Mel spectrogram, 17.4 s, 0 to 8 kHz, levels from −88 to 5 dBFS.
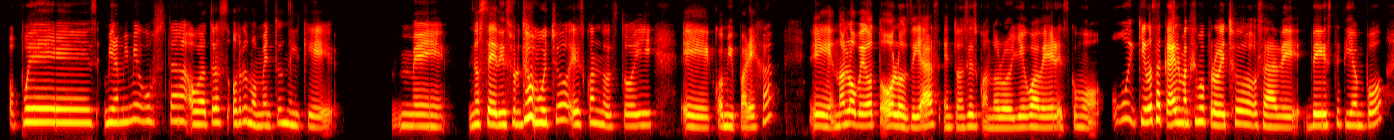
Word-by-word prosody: O 225 0 -16
pues 265 -1 +1
mira, 260 +1 0
a - - -4
mí 270 +1 -4
me 310 +1 -5
gusta 290 0 -6
o 240 0 +2
otras 265 +3 -3
otros 255 +3 -4
momentos 215 +1 -5
en 255 - -2
el 215 -2 -6
que 210 - -6 0.6
me 210 -2 -3 0.2
no 230 +4 -2
sé, 235 -1 +5
disfruto 235 +10 +4
mucho, 260 +4 0
es 235 -4 -1
cuando 250 -5 -3
estoy, 210 +2 -5 0.3
eh, 185 -2 0
con 200 - -3
mi 200 -1 0
pareja, 200 - -3 0.4
eh, 205 -2 +2
no 210 +2 +2
lo 240 +1 +4
veo 215 0 +4
todos 215 0 +3
los 200 -3 +4
días, 190 +5 +2
entonces, 190 +1 -4
cuando 180 -3 -6
lo 180 0 +2
llego 185 +2 0
a 195 - +4
ver 185 0 +2
es - - -5
como, 195 -1 -8
uy, 315 -2 -9
quiero 280 -1 +5
sacar 245 -7 +7
el 260 - +1
máximo 275 +3 +1
provecho 225 +2 +2
o 215 - -4
sea, 200 -3 +1
de 190 -1 -2
de 210 +2 +4
este 215 +3 -4
tiempo, 220 +4 -4
225 Hz, 180 wpm, -22 LUFS, 205-260 Hz, 0.6 s, sacar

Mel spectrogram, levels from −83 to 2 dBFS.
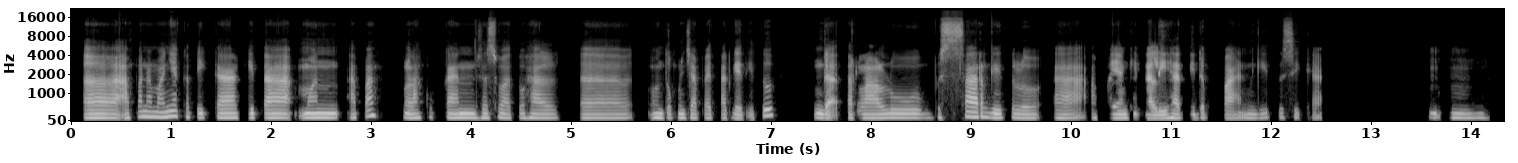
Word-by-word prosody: eee, 140 0 +6
apa 140 +6 -8
namanya 175 +1 +2
ketika 150 -2 -3 0.3
kita 145 0 +1 0.3
men 145 +1 +4 0.3
apa, 140 - -4 0.3
melakukan 140 0 0 0.2
sesuatu 140 -1 -2
hal, 140 -1 -1 0.2
eee, 135 +1 -1 0.2
untuk 140 -2 -1
mencapai 135 -1 -2
target 130 -3 -1
itu 125 - -8 0.5
enggak 140 -2 +4
terlalu 130 +2 +1 0.4
besar 170 +5 +4
gitu 140 -1 0
loh, 130 -1 0 0.2
eee, 130 -1 0 0.2
apa 135 - -16
yang 130 0 +3
kita - - -1
lihat 130 +1 +3
di - - -4
depan 120 - -2 0.2
gitu 140 +2 -10
sih, - - -9
Kak. - - -7 1.1
Mmm. 140 -2 -6
140 Hz, 130 wpm, -24 LUFS, 130-145 Hz, 1.1 s, eee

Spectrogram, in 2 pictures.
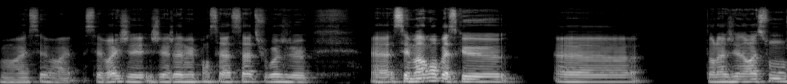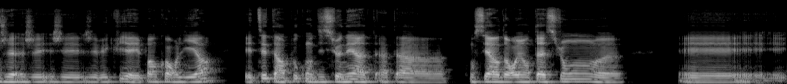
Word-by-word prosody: Ouais, 105 0 -6
c'est 105 +2 -5
vrai 100 -2 -8
c'est 115 - -4
vrai, 120 +5 +2
j'ai 115 -4 -1
j'ai 115 0 -1
jamais 115 0 +2
pensé 115 -1 -3
à 110 - +1
ça 120 +3 0
tu 120 -1 -7
vois 115 +1 +1
je 110 -2 -2 0.6
heu, 110 +1 +1
c'est 125 +5 +9
marrant 155 +4 +7
parce - - +7
que, 120 -2 +2 0.3
heu, 110 -1 -2 0.7
dans 115 - -2
la 120 +1 +1
génération 125 +3 +1
où - - -4
j'ai 115 -1 0
j'ai 115 0 -5
j'ai 110 -1 -5
j'ai 110 0 -7
vécu, 115 +4 -8
il - - -1
y - - +2
avait 105 -1 +1
pas 100 - -3
encore 120 -1 -2
l'IA, 115 +3 -2 0.2
et - - -4
tu - - -3
sais, 145 - 0
tu - - +1
es - - +2
un 110 - +2
peu 135 - -6
conditionné 120 -1 0
à 115 -2 +2
t 115 - -9
à 110 - -5
ta 100 -2 -5 0.2
conseillère 115 +1 +4
d'orientation, 115 +2 +1
heu, 100 -1 -4 0.5
et 100 -1 -6
115 Hz, 195 wpm, -23 LUFS, 110-120 Hz, 0.7 s, c'est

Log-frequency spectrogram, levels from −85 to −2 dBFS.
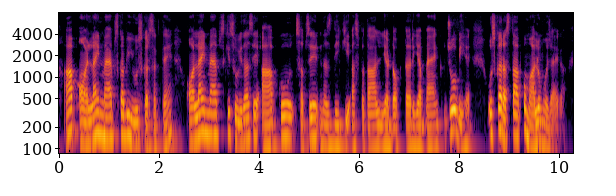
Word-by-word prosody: आप 175 +2 +3
online 125 +7 +3
maps 140 0 +1
का 155 - +4
भी 150 0 +2
यूज़ 120 -2 -1
कर 105 - +1
सकते 105 0 -6
हैं, 145 +9 -4 0.3
ऑनलाइन 155 +6 +4
मैप्स 155 +1 -1
की 160 - -3
सुविधा 130 -3 0
से 145 +1 0
आपको 110 +5 0 0.2
सबसे 115 +5 0
नज़दीकी 105 0 -3
अस्पताल 105 0 -3
या 110 - +2
डॉक्टर 105 +1 -2
या 105 0 +1
बैंक 105 +1 -5
जो 175 +1 +7
भी 110 - -2
है 105 0 -6 0.4
उसका 180 +4 +4
रास्ता 130 +3 +2
आपको 145 +5 0
मालूम 115 +4 +2
हो 105 -4 -2
जाएगा। - - -9
115 Hz, 180 wpm, -23 LUFS, 105-145 Hz, 0.4 s, जो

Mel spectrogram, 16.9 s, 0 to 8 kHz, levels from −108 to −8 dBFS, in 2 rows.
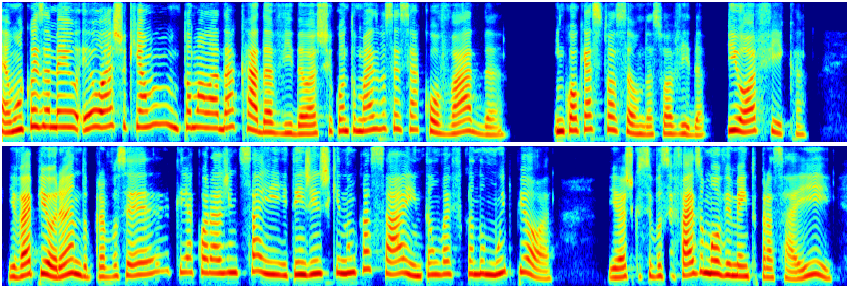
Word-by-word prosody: É! 215 - +2
Uma 275 +4 +5
coisa 345 +2 +2
meio 330 -2 +2
eu 320 +5 +4
acho 345 +1 +1
que 330 +2 -6
é - - +4
um 380 -2 -2
toma 330 +2 0
lá 315 -1 +2
dá 315 +3 0
cá 305 -5 +3
da 220 -2 +2
vida, 195 -1 -3
eu - - +3
acho 190 0 -3
que 245 - -6
quanto 250 +1 0
mais 255 +4 +1
você 295 0 -4
se 280 +1 -7
acovarda, 205 -7 -2 0.5
em 240 0 +6
qualquer 265 +3 +1
situação 255 -10 -2
da 175 -1 -6
sua 185 +1 -3
vida, 170 -3 -6 0.2
pior 245 -2 +4
fica. 195 -8 -9 0.5
E 210 - 0
vai 240 +5 +6
piorando 255 -1 +4
pra 210 +1 -5
você 245 +9 -3
criar 310 -1 -6
coragem 295 0 0
de 295 - -15
sair, 295 -6 0
e 235 - -2
tem 260 +1 +4
gente 280 +3 +2
que 290 - -2
nunca 300 +6 +2
sai, 285 -6 -1
então 250 +2 -1
vai 270 0 -2
ficando 270 0 -2
muito 275 +5 +1
pior. 235 - -2 0.6
E 195 - -2
eu - - +3
acho 200 -1 -4
que 210 - -15
se 235 - -6
você 225 +1 -6
faz 240 +6 +2
o - - +2
movimento 240 -6 +3
pra 195 -1 -4
sair 190 +4 -3
260 Hz, 220 wpm, -23 LUFS, 215-295 Hz, 0.6 s, em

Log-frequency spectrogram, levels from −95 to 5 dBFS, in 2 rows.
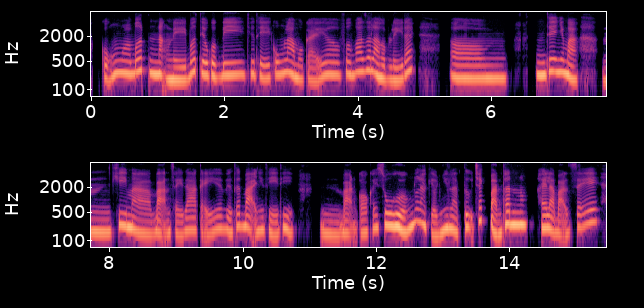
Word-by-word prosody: cũng 245 +6 +1
bớt 285 +3 +1
nặng 240 -7 +3
nề, 175 0 +2
bớt 260 +8 0
tiêu 240 -3 +2
cực 225 -2 +1
đi, 230 +2 0
như 245 - 0
thế 200 -3 -3
cũng 240 +1 -1
là 260 -3 +2
một 195 -3 0
cái, 175 +5 -5
ờ, 235 0 0
phương 235 -2 0
pháp 275 +1 -1
rất 300 +1 -1
là 265 - +1
hợp 195 -3 +2
lý 175 +1 -2
đấy. 280 +5 0 0.5
Ờ, 195 -2 +1 1.0
thế 280 0 +1
nhưng 275 -1 +3
mà, 195 -6 +4 0.4
ừm, 170 -1 -2
khi 240 +2 +1
mà 165 -8 +1
bạn 160 0 -4
xảy 145 -3 -8
ra 185 0 -4
cái 185 +6 -6
việc 170 -3 -4
thất 230 0 -2
bại 210 -6 -1
như 180 +1 -2
thế 145 -4 -4
thì, 200 -6 -2 0.4
ừm, 145 -2 -6
bạn 155 -1 -5
có 160 +1 -5
cái 205 +5 -5
xu 235 +2 +4
hướng 220 +1 +6
là, 280 -5 -1
kiểu 140 - -4
như 175 +8 +2
là, 190 -4 +1
tự 220 -3 0
trách 315 0 -2
bản 155 0 +1
thân 250 +4 +6
không? 250 0 +6 0.2
Hay 210 0 +1
là 190 -4 +1
bạn 150 -1 -5
sẽ 245 - -4
210 Hz, 225 wpm, -23 LUFS, 175-240 Hz, 1.0 s, hướng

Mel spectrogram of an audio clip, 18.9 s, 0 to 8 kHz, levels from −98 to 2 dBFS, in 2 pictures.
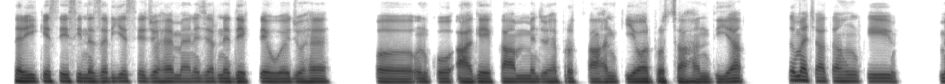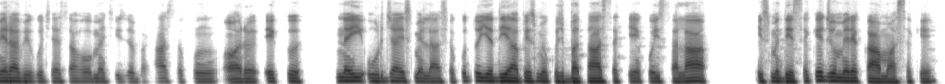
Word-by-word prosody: तरीके 115 -1 +4
से, 115 +1 -3
इसी 115 +1 -1
नज़रिए 110 +2 0
से 115 -1 -5
जो 110 0 -2
है 105 +1 +1
मैनेजर 105 +1 -3
ने 105 -1 +1
देखते 105 +1 0
हुए 100 0 +2
जो 105 0 -1
है 100 +1 +2
अ, 105 +1 -11
उनको 100 +1 0
आगे 100 +1 +2
काम 100 -1 +1
में 100 0 0
जो 100 0 -3
है 100 - 0
प्रोत्साहन 100 -2 -3
किया 100 0 0
और 100 0 +4
प्रोत्साहन 95 -1 +1
दिया। 100 +4 +1 0.5
तो 150 - +1
मैं 145 -2 +5
चाहता 120 -2 -4
हूँ 115 0 0
कि 115 -1 -2 0.5
मेरा 120 0 +3
भी 110 +1 -1
कुछ 110 -1 -9
ऐसा 105 +1 -8
हो, 110 0 -7
मैं 105 -1 -5
चीज़ें 105 +1 -14
बढ़ा 100 +3 -13
सकूँ 100 -1 -9
और 95 +1 -1 0.2
एक 110 0 -2 0.4
नई 125 0 +4
ऊर्जा 115 +1 0
इसमें 110 0 -1
ला 100 -1 -1
सकूँ। 105 +5 -7
तो 130 -1 0
यदि 120 0 +5
आप 110 -2 +5
इसमें 110 0 +2
कुछ 105 0 -1
बता 105 +2 +4
सकें, 105 +1 -4
कोई 105 0 -3
सलाह 110 +3 +2 0.5
इसमें 115 0 +1
दे 110 -1 +5
सकें 115 +7 0
जो 130 0 +4
मेरे 115 -1 +5
काम 100 -3 +2
आ 95 - +2
सके। 100 0 -5
105 Hz, 200 wpm, -23 LUFS, 100-115 Hz, 0.5 s, मैं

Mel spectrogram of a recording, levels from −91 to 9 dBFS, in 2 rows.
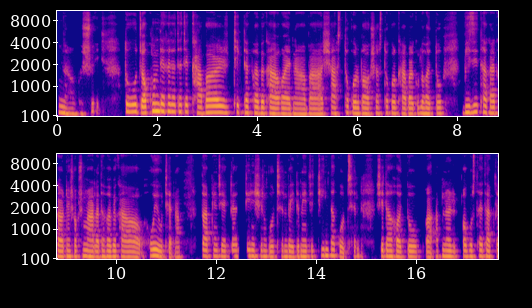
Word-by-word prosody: না - - 0 0.2
অবশ্যই। 160 +9 -8 0.5
তো 225 - +5 0.3
যখন 185 +6 +7
দেখা 230 0 +5
যাচ্ছে 220 0 +1
যে 215 - +2
খাবার 195 +2 +4 0.4
ঠিকঠাকভাবে 190 -3 0
খাওয়া 165 -2 +3
হয়না 160 0 0 0.2
বা 160 0 0 0.3
স্বাস্থ্যকর 175 +1 -2
বা 170 - 0
অস্বাস্থ্যকর 175 +2 -4
খাবারগুলো 165 +1 -1
হয়তো 165 +1 -2 0.5
বিজি 200 +1 +3
থাকার 190 -3 +1
কারণে 170 0 +2
সবসময় 170 +1 0
আলাদাভাবে 165 +1 +1
খাওয়া 160 -1 0 0.3
হয়ে 190 -1 +5
ওঠে 160 -2 -5
না। 150 - -5 0.4
তো - - -30
আপনি 180 +1 -10
যে 175 - -4
একটা 170 +1 -8 0.2
টেনশন 180 -1 -2
করছেন 160 +1 -5
বা 165 - 0
এটা 160 +1 -4
নিয়ে 165 0 +1
যে 170 - -7
চিন্তা 195 0 0
করছেন, 160 +1 -5 0.4
সেটা 175 -1 0
হয়তো 160 0 0 0.4
আ - - +1 0.2
আপনার 170 0 +1 0.3
অবস্থায় 170 +1 -2
থাকলে 170 +1 -1
175 Hz, 150 wpm, -20 LUFS, 165-185 Hz, 0.5 s, যখন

